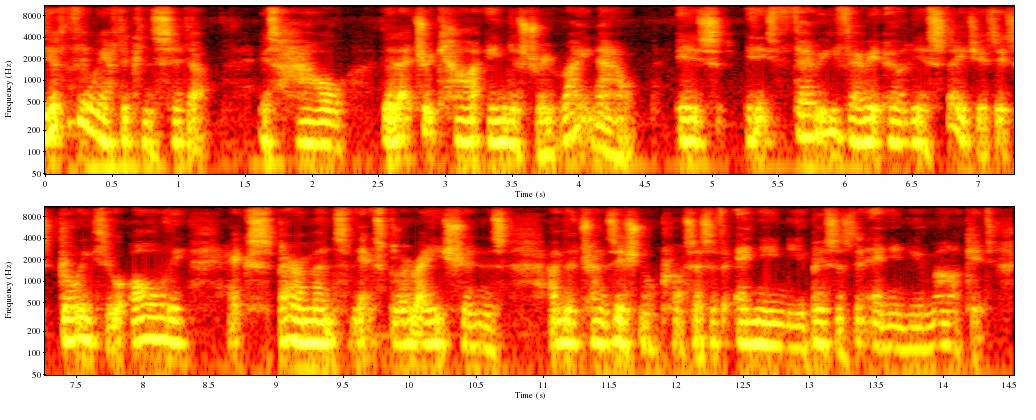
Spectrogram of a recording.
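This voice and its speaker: With a British accent, a man talks at a fairly quick pace in a fairly high, somewhat breathy voice, dark and mellow in tone, with ordinary pitch variation. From Britain. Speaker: car designer and company founder. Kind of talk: investor pitch monologue.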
